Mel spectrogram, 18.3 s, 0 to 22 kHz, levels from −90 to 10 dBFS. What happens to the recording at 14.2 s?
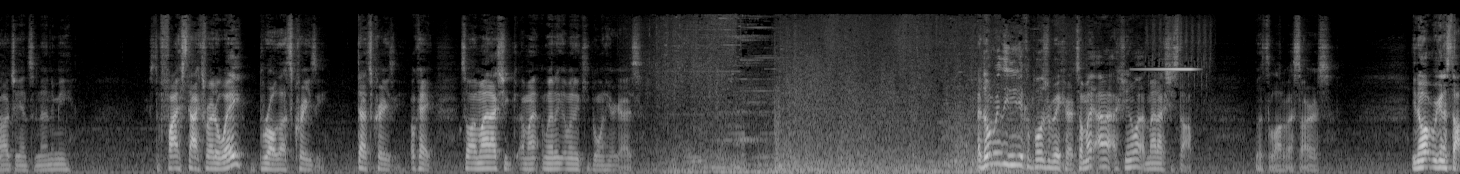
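A piercing 4.2 kHz tone swells out of the audio over about half a second, reaching roughly 5 dB above the signal: loudspeaker feedback squeal, from 14.11 to 15.03 s. The microphone picked up its own loudspeaker, and at that frequency the loop gain exceeded one, so the tone fed itself.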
